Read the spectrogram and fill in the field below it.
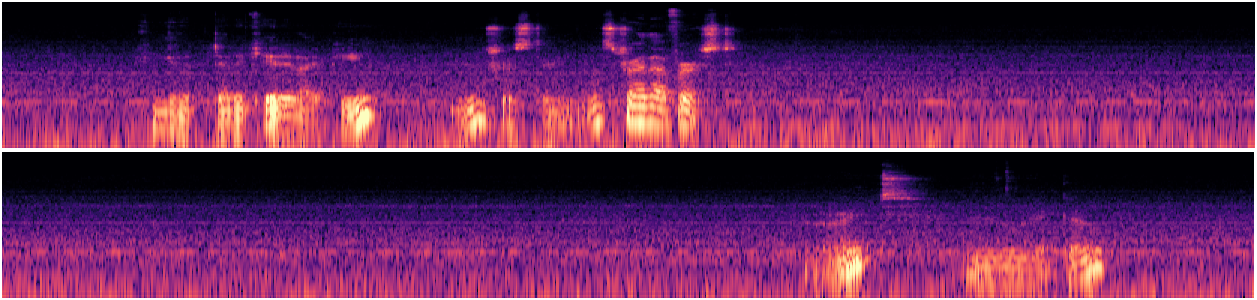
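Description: A man speaks calmly and close to a microphone.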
